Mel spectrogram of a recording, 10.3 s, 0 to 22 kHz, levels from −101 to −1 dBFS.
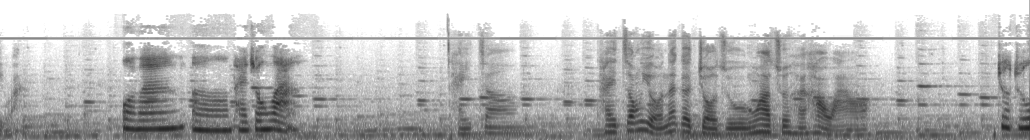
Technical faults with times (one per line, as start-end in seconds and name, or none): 0.00-10.31 USB whine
